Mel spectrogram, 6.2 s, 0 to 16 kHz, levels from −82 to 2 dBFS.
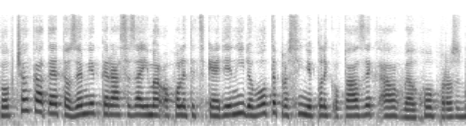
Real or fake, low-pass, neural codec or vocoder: fake; 10.8 kHz; codec, 16 kHz in and 24 kHz out, 0.9 kbps, LongCat-Audio-Codec, fine tuned four codebook decoder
